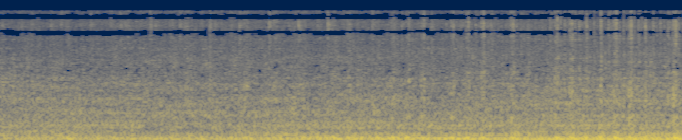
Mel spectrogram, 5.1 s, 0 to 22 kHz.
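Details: Willys L134 flathead Jeep after a head gasket replacement and a 4–5 mile drive: low, steady idle thump at roughly three beats per second, even and smooth with no knocking; idling healthy.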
